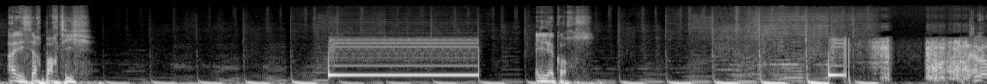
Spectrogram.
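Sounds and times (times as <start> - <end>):
speech: 0.1 - 1.0, 5.4 - 6.0
thumping music beat: 0.3 - 8.8
telephone line tone while phoning a caller back: 3.3 - 4.8.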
